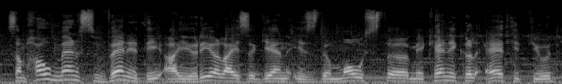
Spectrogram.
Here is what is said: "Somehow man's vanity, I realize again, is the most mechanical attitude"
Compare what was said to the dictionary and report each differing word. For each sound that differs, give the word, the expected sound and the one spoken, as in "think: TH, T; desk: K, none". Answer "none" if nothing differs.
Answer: man's: Z, S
